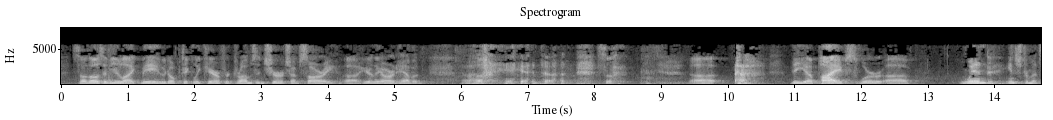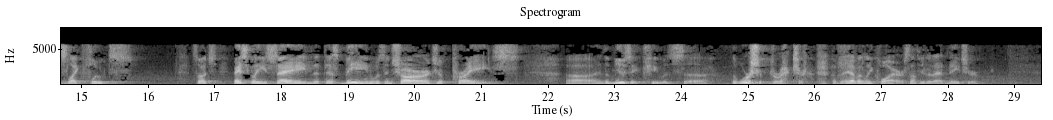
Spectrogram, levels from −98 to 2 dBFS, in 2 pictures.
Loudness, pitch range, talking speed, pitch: -24 LUFS, 120-145 Hz, 135 wpm, 130 Hz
